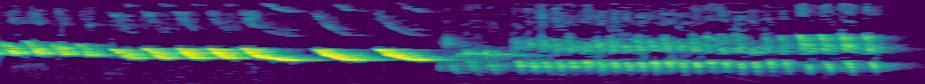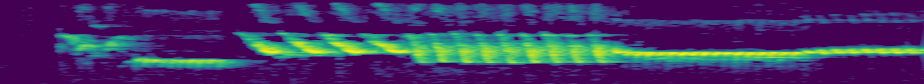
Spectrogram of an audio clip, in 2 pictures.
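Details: Yellow canary in song: high rolling trills and descending swoops, a lower buzzy trill, a brief pause, then bright rapid trills settling into a sustained high rolled note.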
